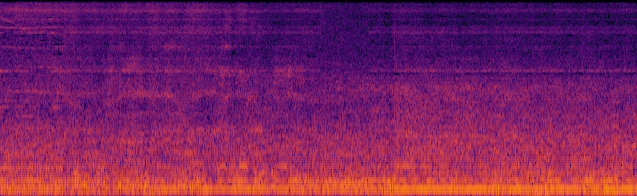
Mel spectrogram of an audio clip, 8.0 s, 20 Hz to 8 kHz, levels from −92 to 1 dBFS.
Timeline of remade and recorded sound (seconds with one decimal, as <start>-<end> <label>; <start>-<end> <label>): 0.0-0.8 recorded; 0.8-4.0 remade; 4.0-4.6 recorded; 4.6-8.0 remade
